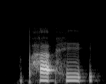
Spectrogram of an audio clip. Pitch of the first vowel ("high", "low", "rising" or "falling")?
high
